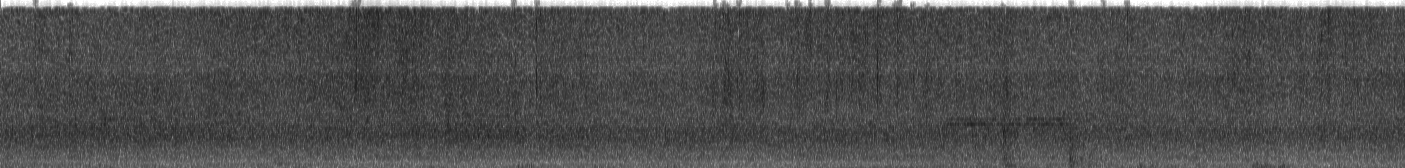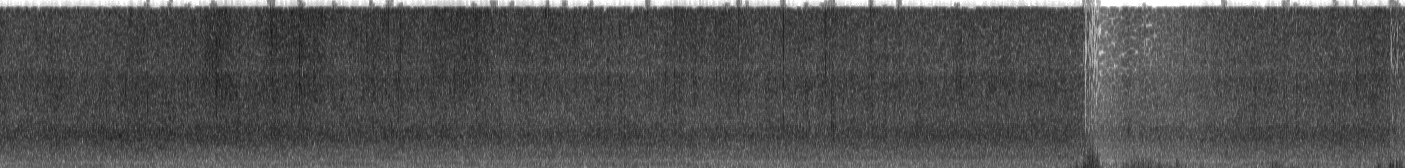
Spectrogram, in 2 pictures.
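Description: Torrential rain pouring steadily as a dense, even hiss. A few loud thumps come through it, the loudest about three quarters of the way in and again near the end.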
